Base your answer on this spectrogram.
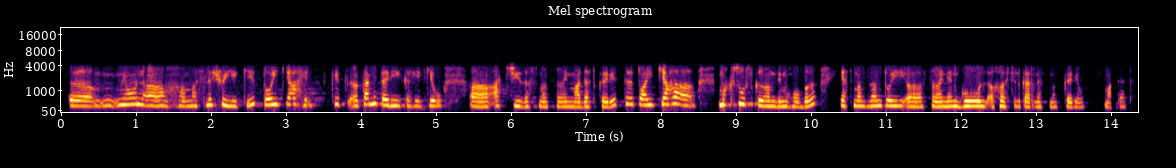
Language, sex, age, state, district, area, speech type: Kashmiri, female, 45-60, Jammu and Kashmir, Srinagar, urban, conversation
